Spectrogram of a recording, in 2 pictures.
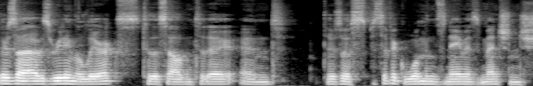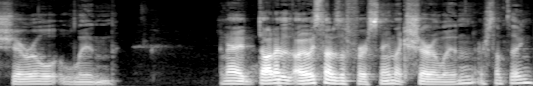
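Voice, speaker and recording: An unremarkable speaking voice with a Canadian accent moves at a fairly quick pace on a very clean recording with a silent background. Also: man, fairly low pitch for a man, fairly even intonation. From British Columbia, Canada. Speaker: podcaster and high school English teacher. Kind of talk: casual chat.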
